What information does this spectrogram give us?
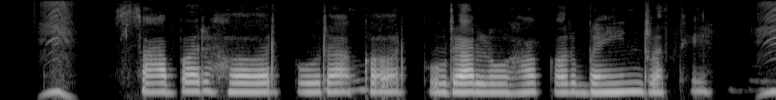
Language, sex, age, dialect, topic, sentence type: Chhattisgarhi, female, 25-30, Northern/Bhandar, agriculture, statement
